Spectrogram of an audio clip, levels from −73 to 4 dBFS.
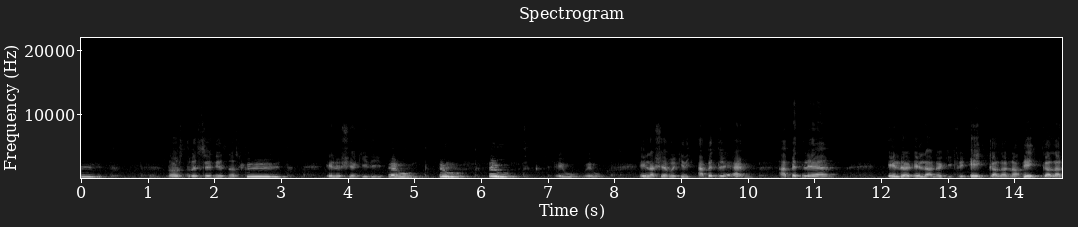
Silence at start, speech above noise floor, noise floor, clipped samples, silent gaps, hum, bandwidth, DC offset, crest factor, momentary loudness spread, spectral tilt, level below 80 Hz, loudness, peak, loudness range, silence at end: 0 s; 28 dB; -54 dBFS; under 0.1%; none; none; 9 kHz; under 0.1%; 20 dB; 17 LU; -6.5 dB/octave; -60 dBFS; -27 LUFS; -8 dBFS; 6 LU; 0 s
